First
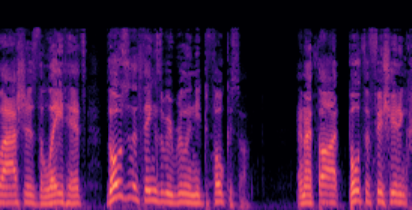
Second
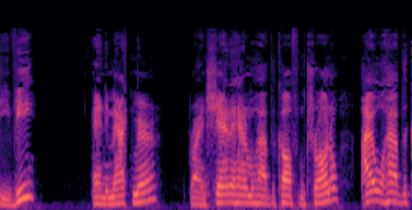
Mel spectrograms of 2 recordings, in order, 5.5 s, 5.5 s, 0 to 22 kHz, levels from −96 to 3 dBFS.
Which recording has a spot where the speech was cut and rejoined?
first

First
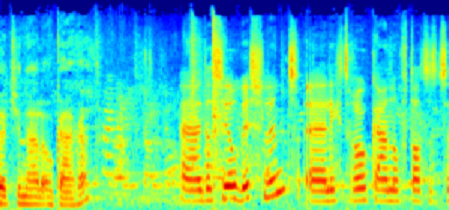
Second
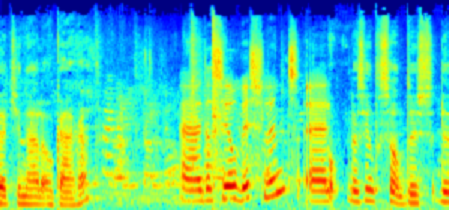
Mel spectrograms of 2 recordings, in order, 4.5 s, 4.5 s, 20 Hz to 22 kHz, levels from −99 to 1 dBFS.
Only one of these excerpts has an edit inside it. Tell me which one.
second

